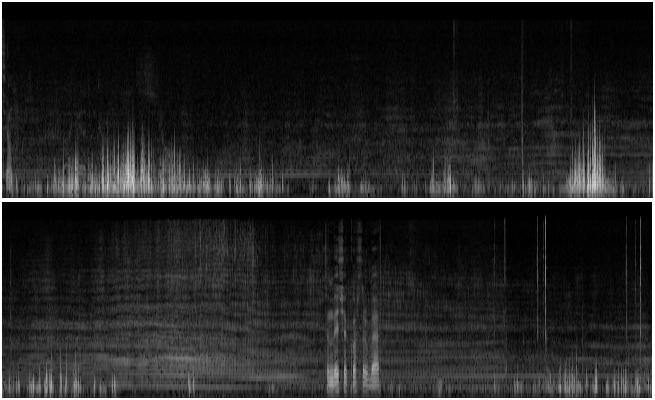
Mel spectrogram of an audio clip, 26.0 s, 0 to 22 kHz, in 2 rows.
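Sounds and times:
model plane engine drone: 0.0 - 26.0.

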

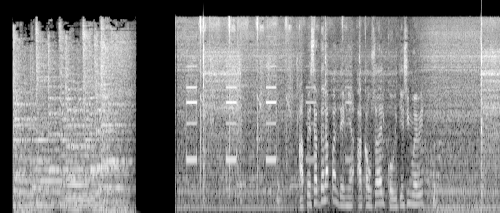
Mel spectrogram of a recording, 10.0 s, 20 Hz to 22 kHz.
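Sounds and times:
patient monitor beeping: 3.7 - 7.5.

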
